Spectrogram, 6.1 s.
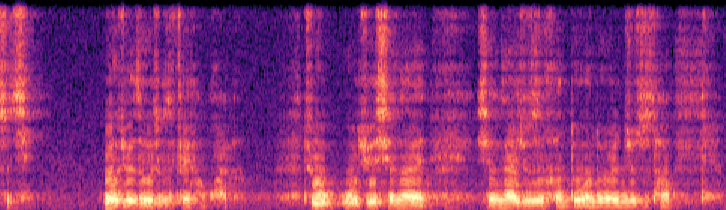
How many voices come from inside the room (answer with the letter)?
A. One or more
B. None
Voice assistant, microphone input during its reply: B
